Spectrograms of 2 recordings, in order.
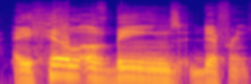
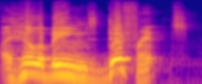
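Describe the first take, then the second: First: It is said slowly. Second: It is said at normal speed.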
